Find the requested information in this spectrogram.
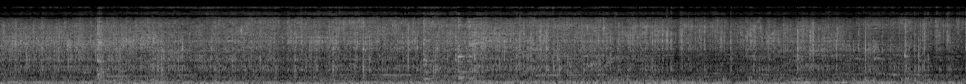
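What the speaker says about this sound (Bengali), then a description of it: "এই মাছের এটা একটু ভালো করে ভেজে নেব।" Fish pieces sizzle in hot oil in a home kitchen pan, a dense, continuous frying crackle heard close up with occasional stirring and no talk.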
